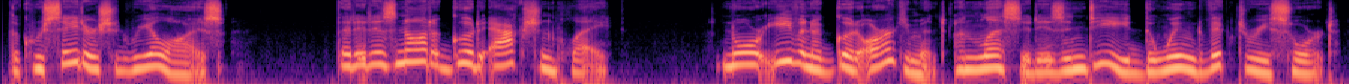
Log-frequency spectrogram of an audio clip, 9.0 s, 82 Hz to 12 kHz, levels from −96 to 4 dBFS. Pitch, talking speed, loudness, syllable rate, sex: 215 Hz, 165 wpm, -19 LUFS, 5.2 syllables/s, female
